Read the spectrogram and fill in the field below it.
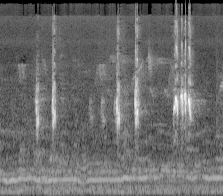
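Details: Sooty-headed bulbul calling to provoke other bulbuls: a few scattered short, soft notes, then a louder burst of rapid chattering notes at the end, over a low continuous hum.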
